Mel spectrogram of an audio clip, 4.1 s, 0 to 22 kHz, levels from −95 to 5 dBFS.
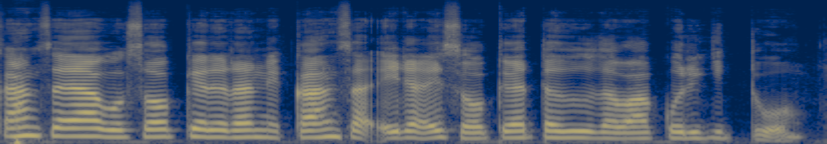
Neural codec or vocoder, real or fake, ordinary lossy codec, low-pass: codec, 44.1 kHz, 3.4 kbps, Pupu-Codec; fake; none; none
